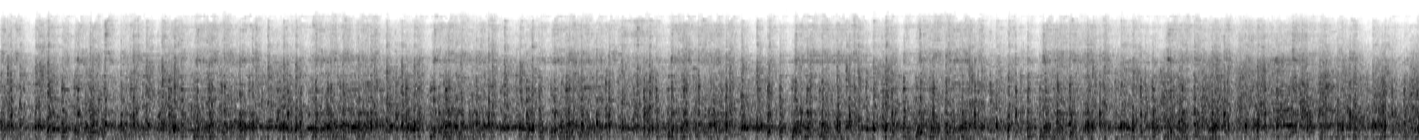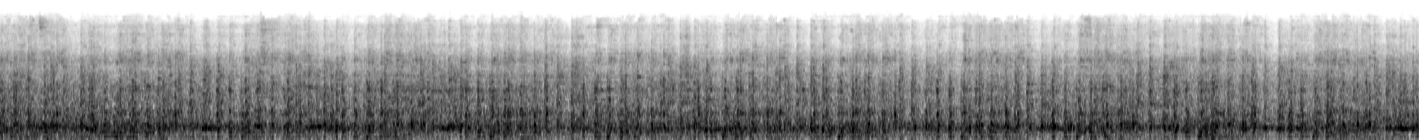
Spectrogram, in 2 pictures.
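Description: Loaded covered grain hopper cars of a freight train rolling past, their steel wheels making a steady, unbroken noise on the rails.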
